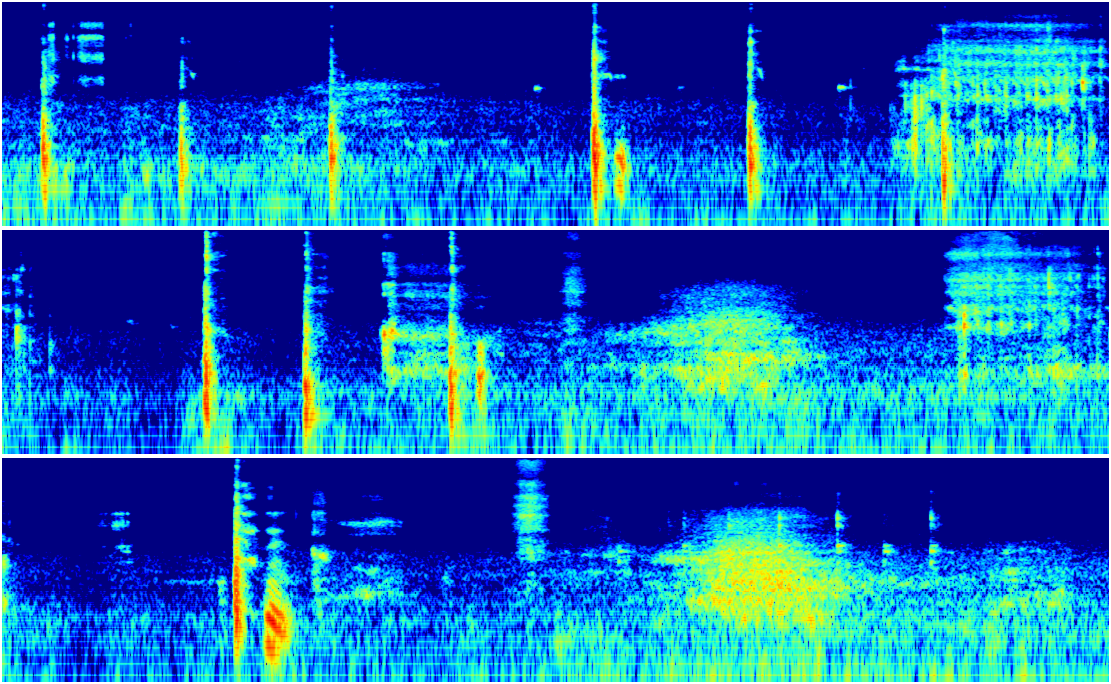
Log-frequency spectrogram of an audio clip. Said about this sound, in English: Bad bitch ices, but when you're done fucking, every time you start coughing like a bitch. Nah, bro, it's the hit you take after you're done fucking.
